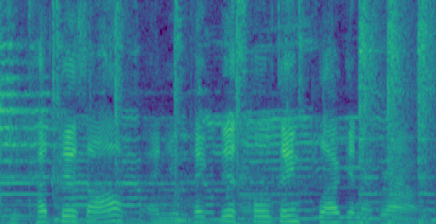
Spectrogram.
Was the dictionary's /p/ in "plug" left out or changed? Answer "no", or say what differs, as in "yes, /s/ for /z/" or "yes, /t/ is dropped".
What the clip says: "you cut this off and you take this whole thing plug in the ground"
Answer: no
